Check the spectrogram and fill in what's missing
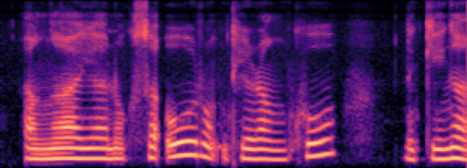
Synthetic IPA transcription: ʔaŋajanɔk̚saʔɔɾɔŋt̪ʰiɾaŋkʰu | nəkiŋa

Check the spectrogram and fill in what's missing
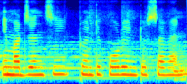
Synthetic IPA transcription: iməɾd͡ʒẽnsiʈwẽɳʈipʰoːɾiɳʈusɛʋen

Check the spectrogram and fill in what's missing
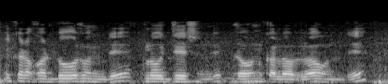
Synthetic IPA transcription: ikːɐɽɔkɐɖoːɾund̪ikloːt͡ʃeːs̬ind̪ibɾɐwnkɐlɐɾloːund̪i

